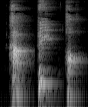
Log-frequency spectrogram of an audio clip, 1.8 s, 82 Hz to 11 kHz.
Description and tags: RobotGrunt full
Three grunts from a male sounding voice.
All 3 grunts are available individually if you want to create your own loops.
cyborg, gibberish, speech, voice, grunt, male, robot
